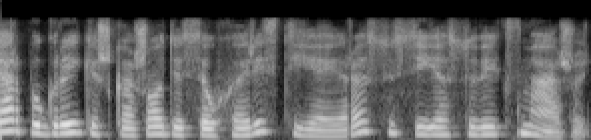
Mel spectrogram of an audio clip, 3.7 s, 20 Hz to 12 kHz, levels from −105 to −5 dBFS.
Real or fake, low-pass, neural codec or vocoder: real; 7.2 kHz; none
